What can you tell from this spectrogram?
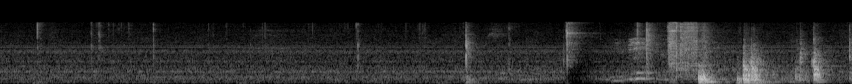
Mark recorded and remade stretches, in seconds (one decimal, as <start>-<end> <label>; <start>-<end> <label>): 0.0-2.0 recorded; 2.0-5.2 remade; 5.2-6.3 recorded; 6.3-6.8 remade; 6.8-8.5 recorded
